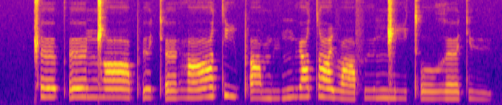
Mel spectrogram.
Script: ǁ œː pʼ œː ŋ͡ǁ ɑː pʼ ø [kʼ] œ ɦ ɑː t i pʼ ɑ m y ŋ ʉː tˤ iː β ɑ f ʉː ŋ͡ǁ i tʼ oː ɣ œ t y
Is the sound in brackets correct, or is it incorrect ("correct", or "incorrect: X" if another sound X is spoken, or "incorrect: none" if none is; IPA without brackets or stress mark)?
incorrect: tʼ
